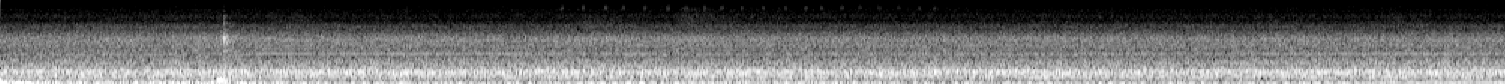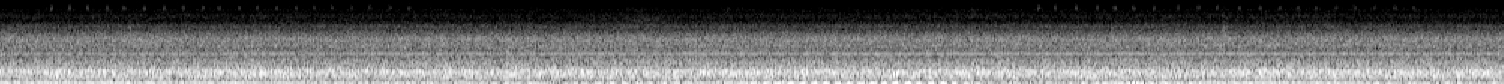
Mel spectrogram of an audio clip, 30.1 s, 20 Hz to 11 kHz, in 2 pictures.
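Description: Interior hum of an Ikarus 412 trolleybus standing still: a steady hiss and drone from its onboard fans and electrical equipment. A thin, steady high whine joins in just after a short click about two seconds in.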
